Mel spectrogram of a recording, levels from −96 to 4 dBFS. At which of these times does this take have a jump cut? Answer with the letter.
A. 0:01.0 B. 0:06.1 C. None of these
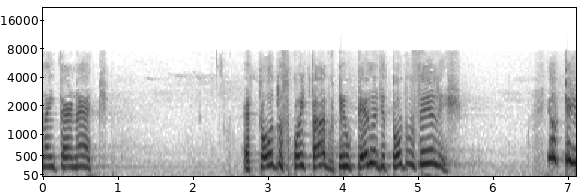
C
